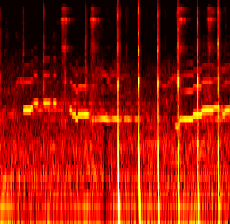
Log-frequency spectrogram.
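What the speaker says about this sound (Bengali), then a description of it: "আমন দিস্তার মধ্যে নিম পাতা দিয়ে দিয়েছি আমি এবার এটাকে বাটার হবে" Neem leaves are pounded in a mortar with a pestle, giving six or seven sharp, evenly spaced thuds over a faint background with a quiet tone.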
